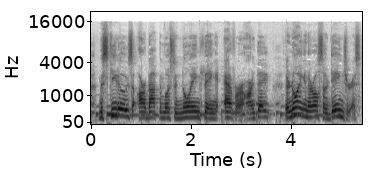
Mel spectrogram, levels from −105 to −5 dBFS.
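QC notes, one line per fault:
No faults heard.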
